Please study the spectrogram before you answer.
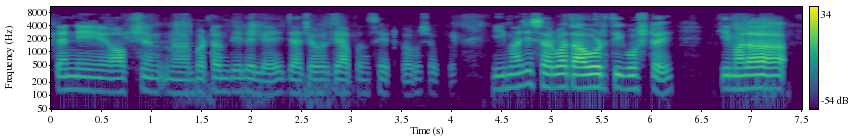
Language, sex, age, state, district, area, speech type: Marathi, male, 18-30, Maharashtra, Nashik, urban, spontaneous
